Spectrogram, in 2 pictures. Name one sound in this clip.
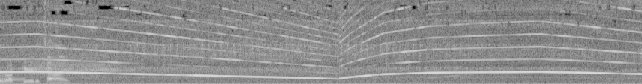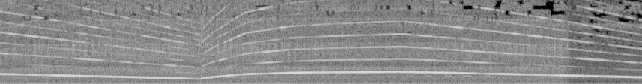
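A heavy truck engine rumbles steadily.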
